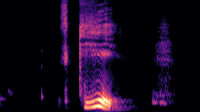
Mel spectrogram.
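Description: A single short, breathy burst of a person's voice about a second in, with silence on either side of it.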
